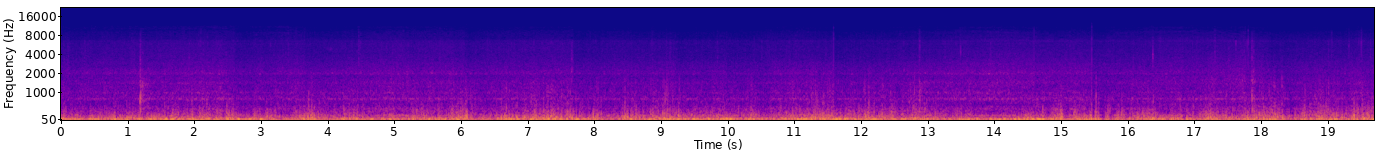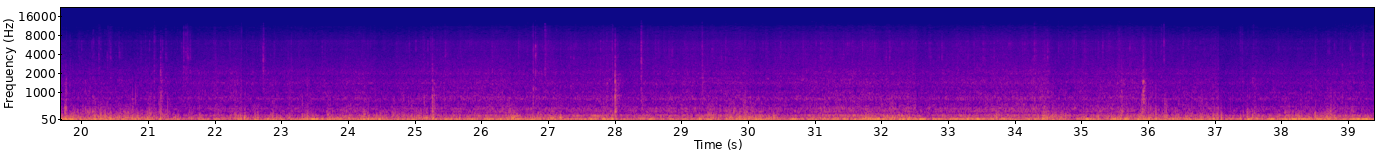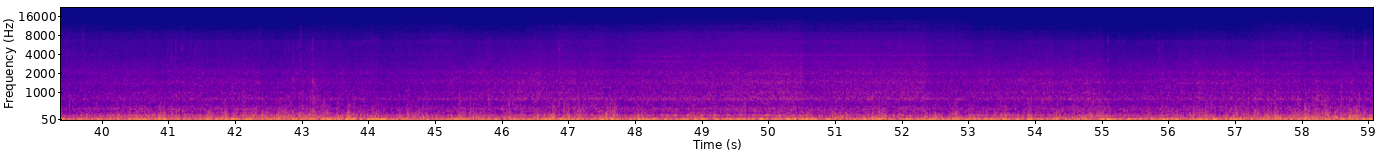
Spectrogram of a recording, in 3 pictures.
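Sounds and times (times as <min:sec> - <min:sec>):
wind buffeting microphone: 0:00.0 - 0:59.0.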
